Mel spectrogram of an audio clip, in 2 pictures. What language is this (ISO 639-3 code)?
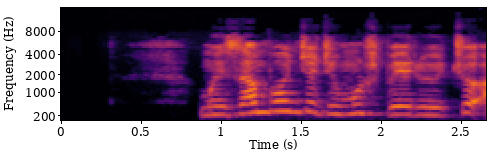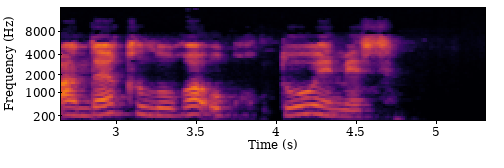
kir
